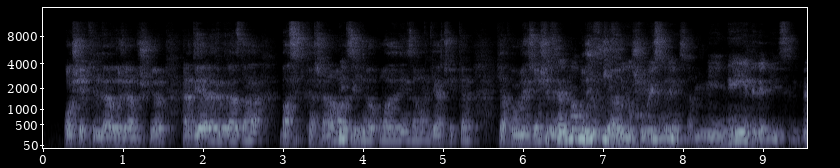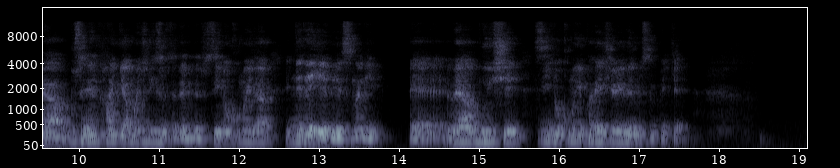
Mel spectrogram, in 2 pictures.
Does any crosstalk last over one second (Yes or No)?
Yes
